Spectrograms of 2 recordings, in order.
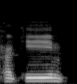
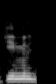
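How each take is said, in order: First: The word stops cleanly on the final m. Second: The word runs on with a vowel after m. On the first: The speaker calls it right. "diakhiri dengan huruf mim" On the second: The speaker calls it wrong. "dia tak kena gitulah"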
